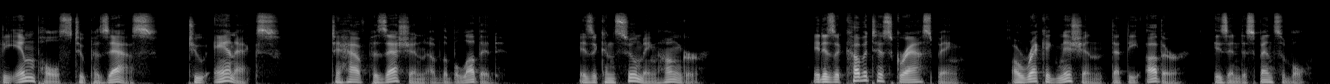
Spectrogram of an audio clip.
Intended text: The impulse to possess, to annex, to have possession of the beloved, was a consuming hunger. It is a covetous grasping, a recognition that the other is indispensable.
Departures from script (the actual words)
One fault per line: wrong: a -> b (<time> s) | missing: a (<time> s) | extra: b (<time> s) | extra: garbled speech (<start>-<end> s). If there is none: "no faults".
wrong: was -> is (5.8 s)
